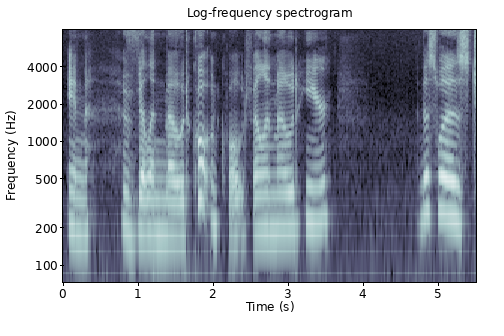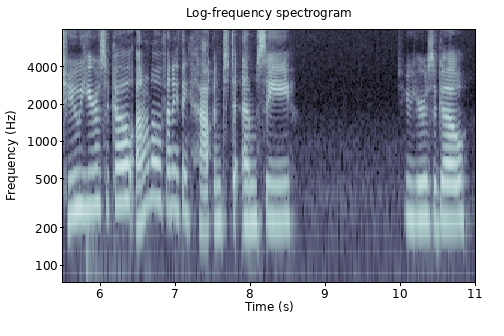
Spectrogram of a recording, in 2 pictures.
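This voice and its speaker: A woman streaming a video game, reading out story text and commenting on it in an expressive, theatrical way. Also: medium pitch, dry recording. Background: music.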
